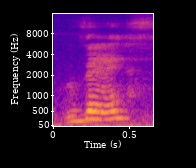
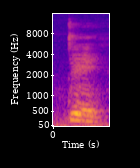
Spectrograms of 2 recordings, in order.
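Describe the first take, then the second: First: The word starts with a th sound. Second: The word starts with a d sound.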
